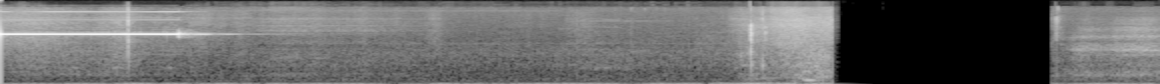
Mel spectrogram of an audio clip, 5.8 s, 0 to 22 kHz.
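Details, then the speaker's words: EUNI ES808 electric kick scooter after about 13.7 km, battery nearly empty; one sharp high-pitched beep about a second long, then handling clatter, the low-battery warning. "Les bips là que vous entendez, c'est tout simplement l'indicateur que la batterie est quasiment déchargée."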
